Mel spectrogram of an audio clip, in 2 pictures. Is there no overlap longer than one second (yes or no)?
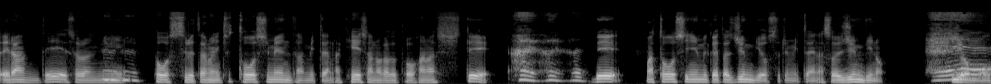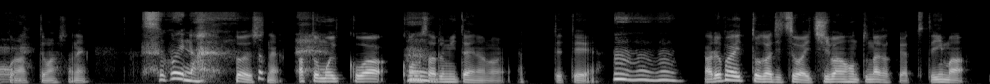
yes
